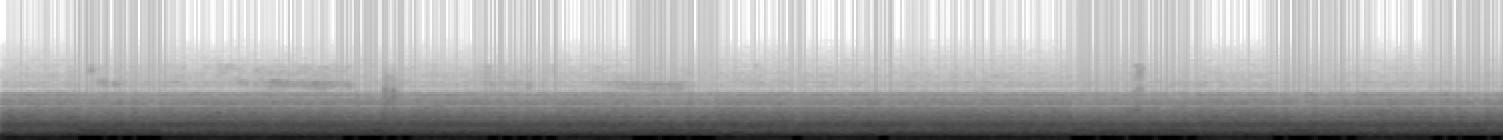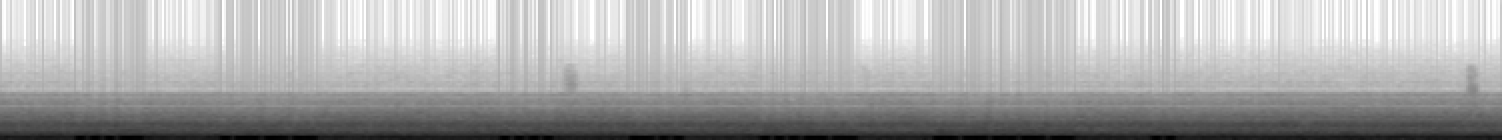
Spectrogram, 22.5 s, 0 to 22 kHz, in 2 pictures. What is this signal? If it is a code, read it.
Morse code, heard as a keyed tone, machine-sent, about 22 wpm, spaced as for 11 wpm, 520 Hz, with radio static and a narrow filter. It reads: … L5OEE 9PFVJ HD30I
